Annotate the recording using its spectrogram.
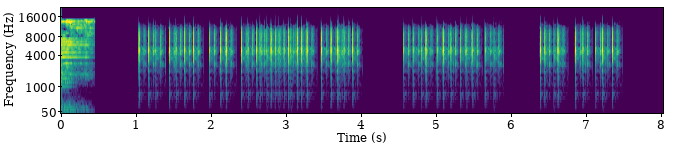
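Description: Rapid chiming game tones ring out in quick bursts.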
